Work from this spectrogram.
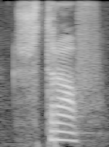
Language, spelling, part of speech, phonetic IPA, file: Ukrainian, штраф, noun, [ʃtraf], Uk-штраф.ogg
- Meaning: fine (punitive payment)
